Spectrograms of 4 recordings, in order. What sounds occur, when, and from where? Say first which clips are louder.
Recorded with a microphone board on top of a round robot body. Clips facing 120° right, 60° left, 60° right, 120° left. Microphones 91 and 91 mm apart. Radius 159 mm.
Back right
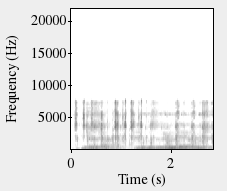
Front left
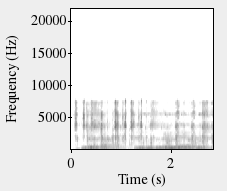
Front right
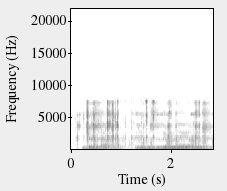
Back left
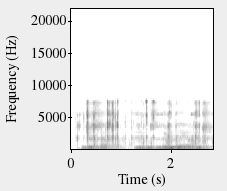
0.2 s a man speaking: front left 3 dB, back left 1 dB; 115° left, 1.0 m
